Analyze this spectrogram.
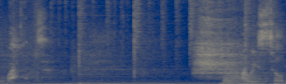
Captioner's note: sighs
